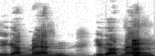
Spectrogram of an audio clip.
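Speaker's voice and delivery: slow, drawling put-on American accent. Imitating how the game gets talked about in America: American accent. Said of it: "American accent".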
